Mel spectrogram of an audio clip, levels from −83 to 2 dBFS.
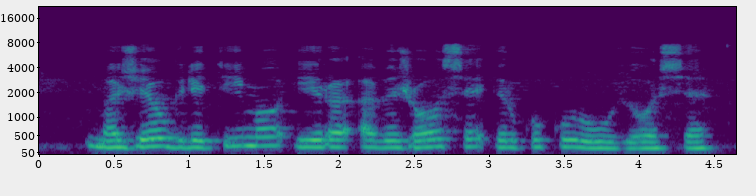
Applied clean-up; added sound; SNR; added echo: none; none; none; none.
